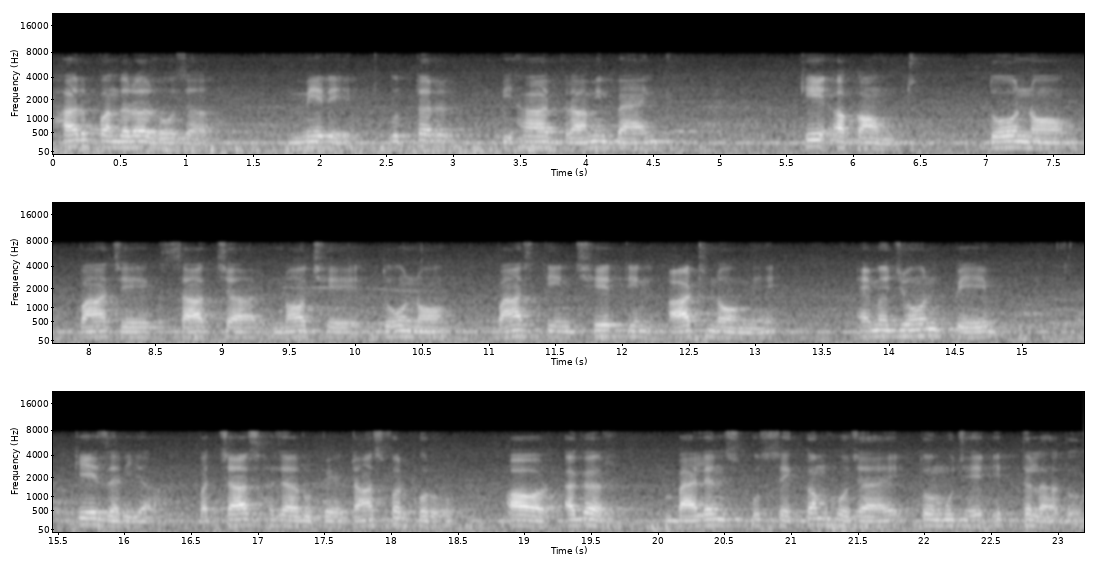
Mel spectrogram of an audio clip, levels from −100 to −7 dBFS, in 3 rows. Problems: constant background noise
